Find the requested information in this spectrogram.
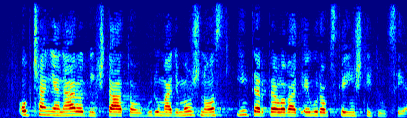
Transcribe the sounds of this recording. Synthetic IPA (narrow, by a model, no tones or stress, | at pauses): ɔpt͡ʃaɲɪanaːɾɔd̪niːxʃt̪aːt̪ɔʊbud̪uːmaɟmɔʒnɔscint̪ɛɾpɛlɔʋaɟɛuɾɔːpskɛinʃt̪it̪uːt͡siɛ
